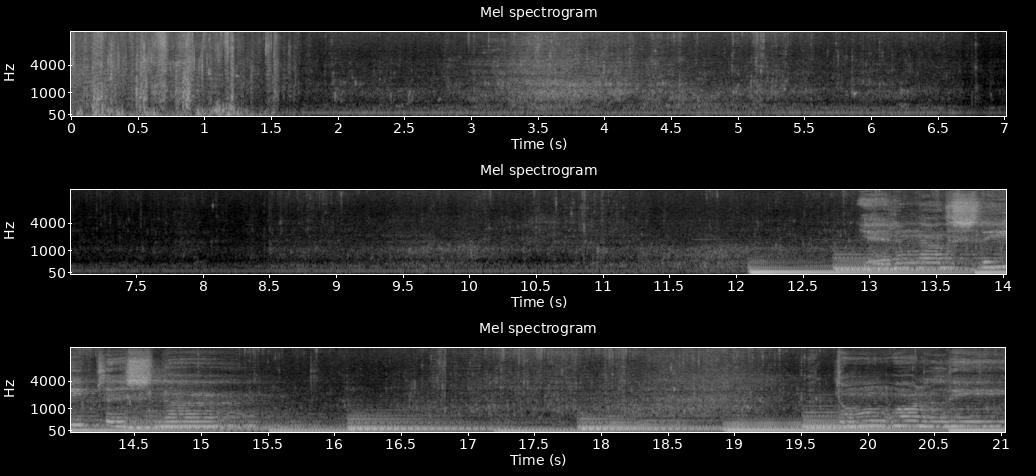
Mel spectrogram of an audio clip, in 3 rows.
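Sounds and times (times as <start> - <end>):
water lapping softly: 1.7 - 20.9
faint low hum: 12.1 - 21.0.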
